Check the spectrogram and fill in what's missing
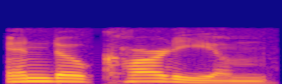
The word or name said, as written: endocardium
